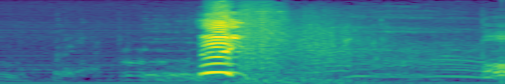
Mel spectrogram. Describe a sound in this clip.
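A loud wet explosion bursts close by.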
